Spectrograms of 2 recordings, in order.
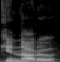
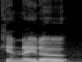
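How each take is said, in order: First: "nah" in the middle of Kinado; Kinado as pronounced. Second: "nay" in the middle of Kinado; spelling version of Kinado with a long A; Kinado as spelled. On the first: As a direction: say Kinado as kin-NAH-doh. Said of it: "It's pronounced". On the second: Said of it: "It's spelled Kin". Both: Shown as a demonstration.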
